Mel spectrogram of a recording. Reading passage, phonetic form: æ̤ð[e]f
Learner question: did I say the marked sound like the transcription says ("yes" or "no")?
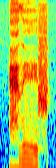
yes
